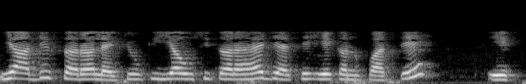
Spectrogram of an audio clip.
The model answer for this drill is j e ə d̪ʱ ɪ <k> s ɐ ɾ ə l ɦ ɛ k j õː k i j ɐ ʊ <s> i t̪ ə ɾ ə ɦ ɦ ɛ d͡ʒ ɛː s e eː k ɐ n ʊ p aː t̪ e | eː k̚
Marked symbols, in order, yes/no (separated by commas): yes, yes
